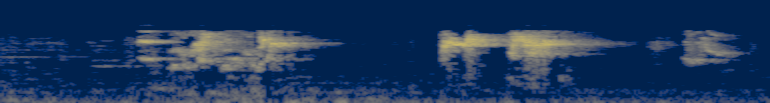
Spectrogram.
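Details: Lovebirds in a colony setup with wooden boxes and mud bowls, calling while having fun: two loud runs of shrill, buzzy, chattering chirps followed by a short softer chirp.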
